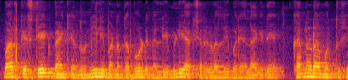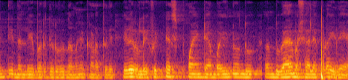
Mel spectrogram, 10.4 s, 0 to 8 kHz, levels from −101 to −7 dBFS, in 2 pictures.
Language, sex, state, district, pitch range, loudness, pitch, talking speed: Kannada, male, Karnataka, Shimoga, 105-125 Hz, -21 LUFS, 115 Hz, 150 wpm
